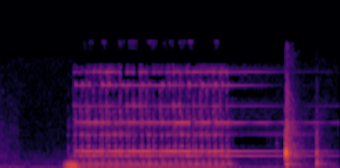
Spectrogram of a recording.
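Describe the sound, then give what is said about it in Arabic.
A telephone bell rings in an Egyptian Arabic radio drama: one sustained, bright metallic ring lasting about a second. Two short sharp sounds follow after a brief pause. “ايوه موجود يا فندم، عادل تليفون علشانك.”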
